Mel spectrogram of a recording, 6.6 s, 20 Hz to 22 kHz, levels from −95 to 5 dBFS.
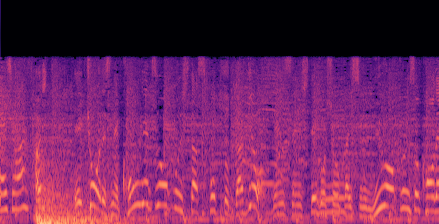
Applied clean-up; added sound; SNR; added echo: none; Drum; -3 dB; none.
